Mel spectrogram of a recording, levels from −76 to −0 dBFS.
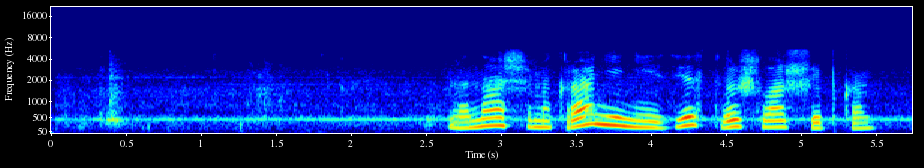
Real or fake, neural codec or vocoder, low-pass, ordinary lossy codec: real; none; 5.4 kHz; Opus, 24 kbps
